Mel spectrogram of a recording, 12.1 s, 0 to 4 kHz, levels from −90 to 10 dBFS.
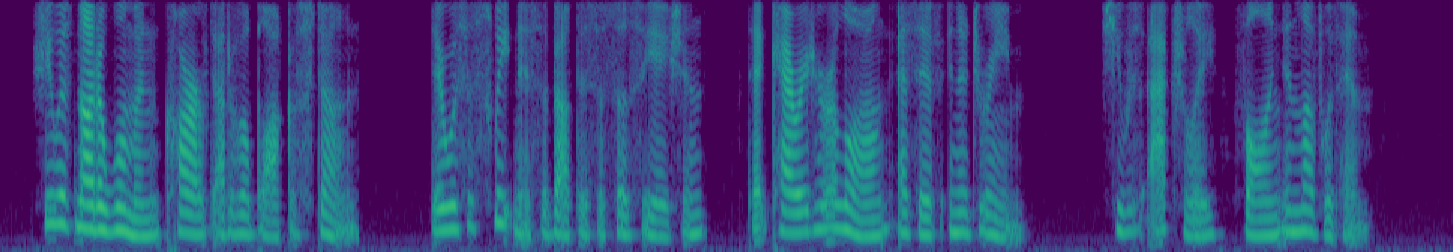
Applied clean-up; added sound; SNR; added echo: none; none; none; none.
